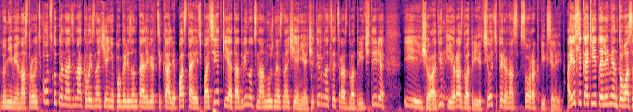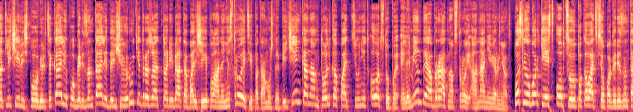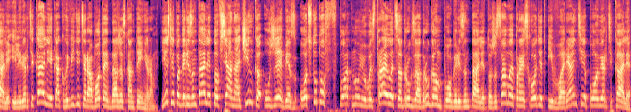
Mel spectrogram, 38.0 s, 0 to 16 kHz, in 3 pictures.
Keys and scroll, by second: 35.2 ctrl+z.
